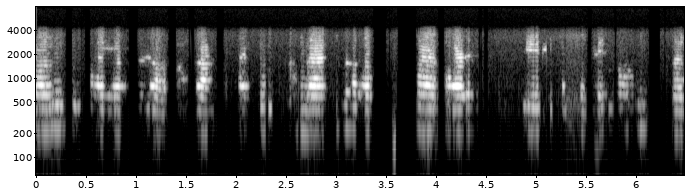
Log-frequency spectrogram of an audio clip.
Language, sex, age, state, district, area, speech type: Telugu, male, 18-30, Telangana, Jagtial, urban, conversation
